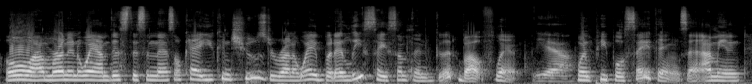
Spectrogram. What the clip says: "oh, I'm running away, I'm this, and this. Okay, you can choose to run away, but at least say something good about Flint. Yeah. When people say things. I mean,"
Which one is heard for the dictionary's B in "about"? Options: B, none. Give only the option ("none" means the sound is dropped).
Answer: B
